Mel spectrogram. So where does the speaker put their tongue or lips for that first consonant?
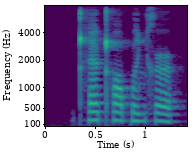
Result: retroflex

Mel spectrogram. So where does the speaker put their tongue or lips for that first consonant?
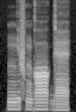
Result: velum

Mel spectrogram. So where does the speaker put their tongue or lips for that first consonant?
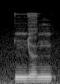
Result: palate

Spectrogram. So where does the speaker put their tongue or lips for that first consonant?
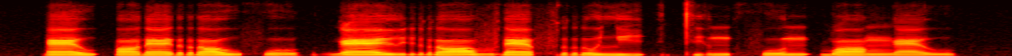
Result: throat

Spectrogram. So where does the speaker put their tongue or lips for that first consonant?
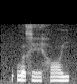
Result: throat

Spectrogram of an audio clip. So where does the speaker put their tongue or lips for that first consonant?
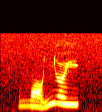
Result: lips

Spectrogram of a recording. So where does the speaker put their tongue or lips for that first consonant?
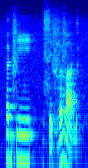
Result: velum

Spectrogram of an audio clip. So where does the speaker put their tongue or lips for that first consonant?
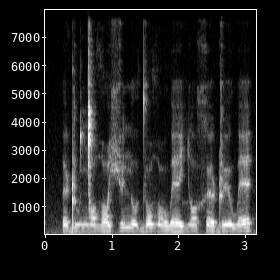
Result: retroflex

